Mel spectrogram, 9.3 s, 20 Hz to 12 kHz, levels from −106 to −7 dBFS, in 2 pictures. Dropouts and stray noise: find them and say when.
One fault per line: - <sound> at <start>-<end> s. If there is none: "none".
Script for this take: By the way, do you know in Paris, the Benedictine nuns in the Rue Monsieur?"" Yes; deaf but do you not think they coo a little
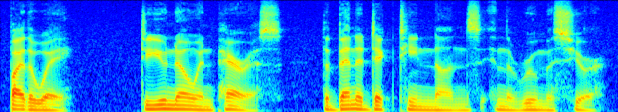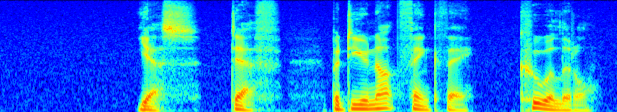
none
